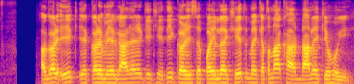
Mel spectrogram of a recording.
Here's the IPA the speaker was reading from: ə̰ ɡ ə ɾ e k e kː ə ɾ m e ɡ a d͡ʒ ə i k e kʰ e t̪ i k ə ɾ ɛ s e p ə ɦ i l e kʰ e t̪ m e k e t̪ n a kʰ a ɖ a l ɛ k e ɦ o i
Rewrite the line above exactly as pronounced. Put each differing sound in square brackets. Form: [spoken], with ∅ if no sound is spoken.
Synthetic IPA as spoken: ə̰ ɡ ə ɾ e k e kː ə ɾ m e ɡ a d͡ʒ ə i k e kʰ e t̪ i k ə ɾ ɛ s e p ə ɦ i l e kʰ e t̪ m e k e t̪ n a kʰ a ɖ a l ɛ k e ɦ o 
